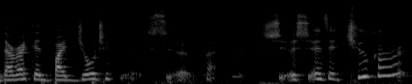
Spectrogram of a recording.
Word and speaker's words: Cukor: Is it Cukor? Cukor? How do you pronounce George Cukor. Cooker. George Cooker.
